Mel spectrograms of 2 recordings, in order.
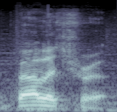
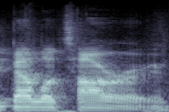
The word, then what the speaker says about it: Balatro: Balatro. Balatro. That's what I say. No, I say Balat. Yeah, you say Balataro, which doesn't make any sense.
